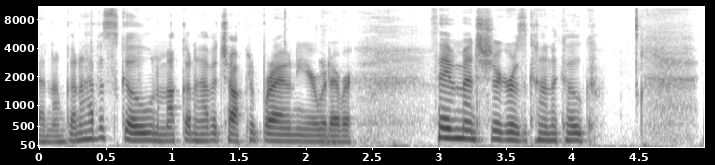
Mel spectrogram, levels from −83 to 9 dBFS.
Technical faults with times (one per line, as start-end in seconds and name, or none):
none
